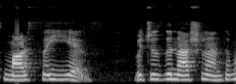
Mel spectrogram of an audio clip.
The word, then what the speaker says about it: Marseillaise: French pronunciation is Marseillaise, which is the national anthem of France.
